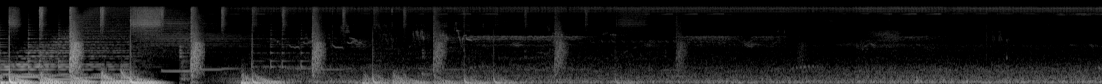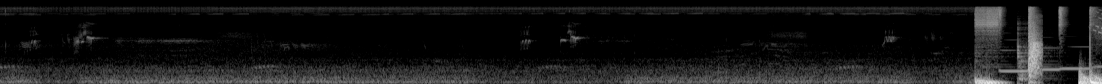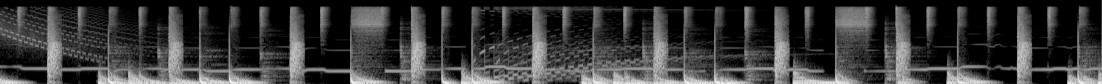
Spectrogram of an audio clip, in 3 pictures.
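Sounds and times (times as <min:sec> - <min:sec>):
bird chirps: 0:02.4 - 0:09.2.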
